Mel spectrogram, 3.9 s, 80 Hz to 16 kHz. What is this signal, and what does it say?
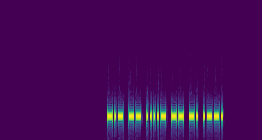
Morse code, heard as a keyed tone, about 44 wpm, 700 Hz. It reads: KM4MNP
